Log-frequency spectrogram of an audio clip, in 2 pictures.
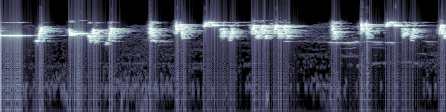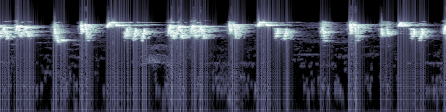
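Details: Prize-winning bush lark, placed second in competition, pouring out dense, rapid, varied high notes in short packed phrases with brief gaps, a lively continuous chatter.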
